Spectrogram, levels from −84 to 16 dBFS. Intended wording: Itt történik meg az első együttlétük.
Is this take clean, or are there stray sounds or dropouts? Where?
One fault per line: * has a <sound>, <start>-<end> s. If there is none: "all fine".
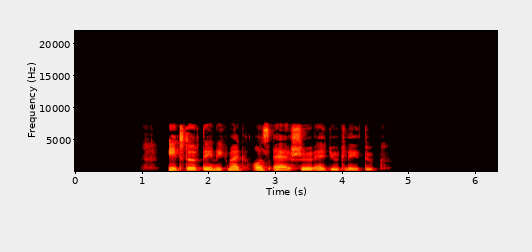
all fine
